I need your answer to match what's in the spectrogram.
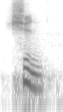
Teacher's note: it's important that you skip the vowel and go directly from the sh to the n, shin. Doing so will make you sound more natural and will make it easier for native speakers to understand you.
